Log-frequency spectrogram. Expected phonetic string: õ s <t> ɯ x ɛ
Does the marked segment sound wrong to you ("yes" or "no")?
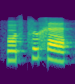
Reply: yes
